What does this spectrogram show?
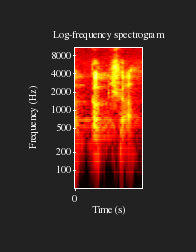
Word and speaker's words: कक्षा: कौन सा हो जाएगा कक्षा शब्द का शुद्ध उच्चारण बताइए कक्षा का कक्षा कक्षा कक्षा या कक्षा तो साथियों इसमें सही हो जाएगा कक्षा जमादार शब्द स्रोत के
